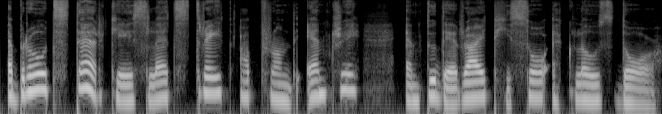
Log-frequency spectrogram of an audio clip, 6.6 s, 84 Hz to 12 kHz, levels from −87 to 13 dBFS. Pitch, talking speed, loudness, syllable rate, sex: 175 Hz, 165 wpm, -20 LUFS, 3.8 syllables/s, female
